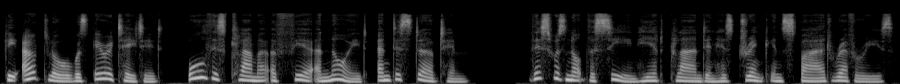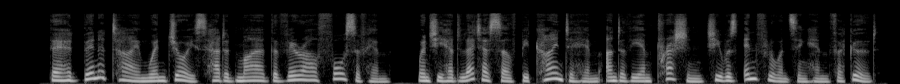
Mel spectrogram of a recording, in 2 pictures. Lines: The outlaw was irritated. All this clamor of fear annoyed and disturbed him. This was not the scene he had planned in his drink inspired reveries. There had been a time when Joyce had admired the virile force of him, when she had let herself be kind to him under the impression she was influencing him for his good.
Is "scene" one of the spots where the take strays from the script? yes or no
no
